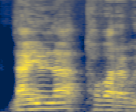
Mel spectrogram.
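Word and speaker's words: לילה טובה: 요거는 아로 끝나니까 토부도 보면 토바라고 끝나야 돼요. 요게 이제 아로 이렇게 끝나니까 요거 이제 다시 이렇게 음력을 하면은 라열라입니다. 라열라 토바라고 읽어야 돼요.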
